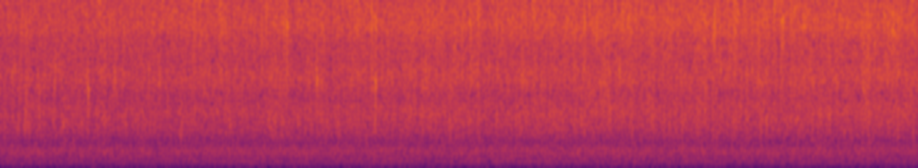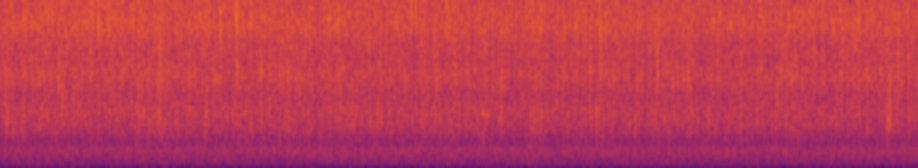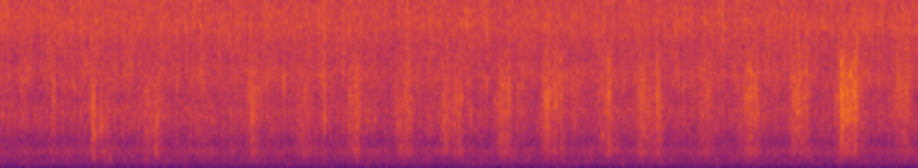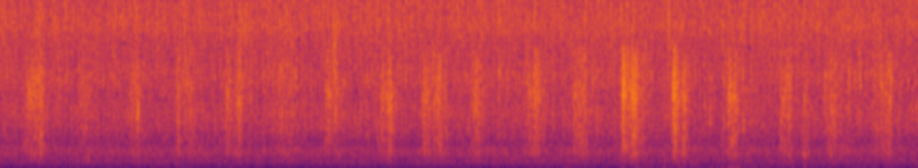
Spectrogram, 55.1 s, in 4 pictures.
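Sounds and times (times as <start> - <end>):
heavy rain hissing: 25.1 - 55.0.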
